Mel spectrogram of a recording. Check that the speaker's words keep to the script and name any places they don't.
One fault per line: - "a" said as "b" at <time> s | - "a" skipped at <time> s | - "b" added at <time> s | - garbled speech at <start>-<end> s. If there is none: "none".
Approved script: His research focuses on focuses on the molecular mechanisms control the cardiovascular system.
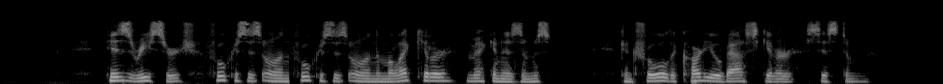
none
